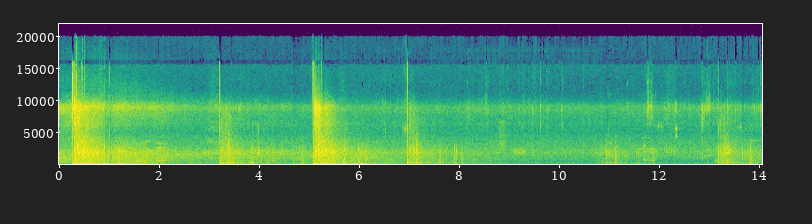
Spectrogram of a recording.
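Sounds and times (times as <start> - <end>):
fireworks bursting: 0.0 - 14.0
rolling rumble: 0.0 - 14.0.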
